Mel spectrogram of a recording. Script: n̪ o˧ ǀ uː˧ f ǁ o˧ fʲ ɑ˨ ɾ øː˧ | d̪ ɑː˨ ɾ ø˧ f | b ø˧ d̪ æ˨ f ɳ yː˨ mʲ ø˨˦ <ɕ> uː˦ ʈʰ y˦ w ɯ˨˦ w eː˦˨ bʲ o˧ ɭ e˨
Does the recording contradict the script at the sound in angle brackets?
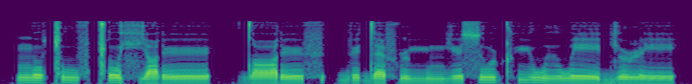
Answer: yes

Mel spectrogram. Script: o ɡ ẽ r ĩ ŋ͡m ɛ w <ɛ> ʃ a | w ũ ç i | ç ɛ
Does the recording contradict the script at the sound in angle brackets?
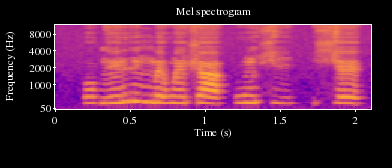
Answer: yes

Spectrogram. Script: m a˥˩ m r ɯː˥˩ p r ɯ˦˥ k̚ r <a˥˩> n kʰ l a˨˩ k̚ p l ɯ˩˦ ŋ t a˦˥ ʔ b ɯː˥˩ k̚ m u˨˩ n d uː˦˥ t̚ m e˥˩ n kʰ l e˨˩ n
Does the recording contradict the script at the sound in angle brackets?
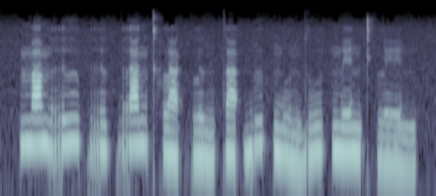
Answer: no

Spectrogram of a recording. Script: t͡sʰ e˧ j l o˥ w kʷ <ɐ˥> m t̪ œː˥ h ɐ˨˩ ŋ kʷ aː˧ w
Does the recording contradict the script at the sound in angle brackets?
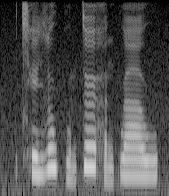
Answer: yes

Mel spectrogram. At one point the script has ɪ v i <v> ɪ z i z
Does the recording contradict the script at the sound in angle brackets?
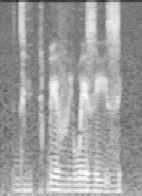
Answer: yes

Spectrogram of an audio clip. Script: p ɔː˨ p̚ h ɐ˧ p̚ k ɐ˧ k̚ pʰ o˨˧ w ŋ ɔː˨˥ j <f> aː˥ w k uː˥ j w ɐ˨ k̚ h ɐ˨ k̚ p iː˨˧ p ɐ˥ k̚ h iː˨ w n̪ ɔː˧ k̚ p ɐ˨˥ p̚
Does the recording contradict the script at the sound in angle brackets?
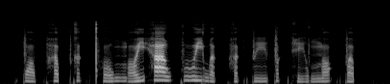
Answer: yes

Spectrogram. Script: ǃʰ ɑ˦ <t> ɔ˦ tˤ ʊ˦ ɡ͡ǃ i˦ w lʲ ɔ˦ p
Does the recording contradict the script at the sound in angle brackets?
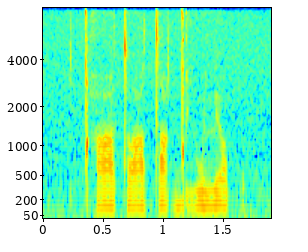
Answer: no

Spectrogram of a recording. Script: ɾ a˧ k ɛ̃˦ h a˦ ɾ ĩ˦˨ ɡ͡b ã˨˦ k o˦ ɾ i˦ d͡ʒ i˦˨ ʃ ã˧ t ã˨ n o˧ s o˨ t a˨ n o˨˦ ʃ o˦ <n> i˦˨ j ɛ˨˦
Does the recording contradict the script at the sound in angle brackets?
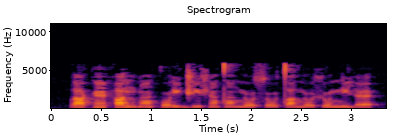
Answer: no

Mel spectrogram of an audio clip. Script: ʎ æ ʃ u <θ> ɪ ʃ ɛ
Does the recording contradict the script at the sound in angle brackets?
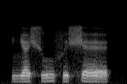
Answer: yes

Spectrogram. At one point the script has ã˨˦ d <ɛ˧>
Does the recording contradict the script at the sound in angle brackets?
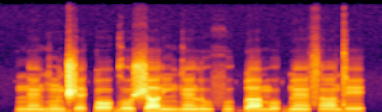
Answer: yes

